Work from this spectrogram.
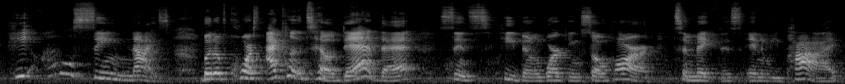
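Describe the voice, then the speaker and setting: A woman reading a children's picture book aloud in an expressive, theatrical way, like a teacher acting it out for young pupils. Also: medium pitch, slow pace, hardly any pauses, a little hiss or hum. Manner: theatrical, acts out the dialogue.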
